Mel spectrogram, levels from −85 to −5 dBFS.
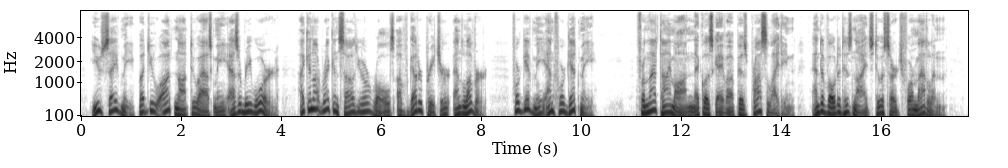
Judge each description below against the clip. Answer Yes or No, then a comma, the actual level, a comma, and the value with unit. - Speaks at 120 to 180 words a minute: Yes, average, 160 wpm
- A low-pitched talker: Yes, low, 130 Hz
